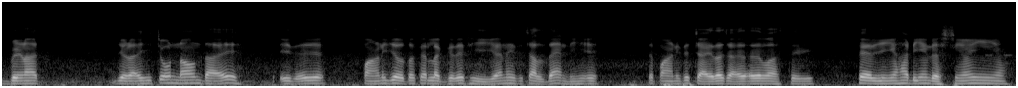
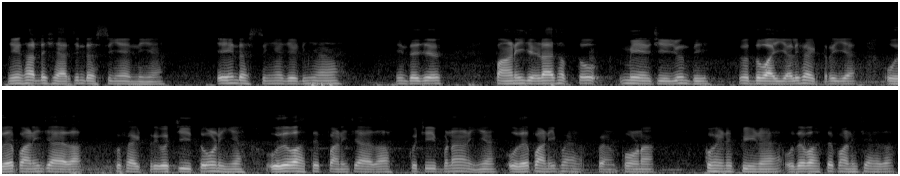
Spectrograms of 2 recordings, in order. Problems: none marked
